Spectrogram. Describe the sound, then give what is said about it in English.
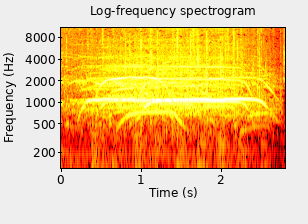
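A crowd at Code Pink's Saturday demonstration at the White House cheers and whoops for a few seconds, a shrill steady whistle cutting through the roar of voices before it quickly fades out. “Susan Griffin, writer and social thinker, addressing the crowd gathered for Code Pink's demonstration on Saturday at the White House.”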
